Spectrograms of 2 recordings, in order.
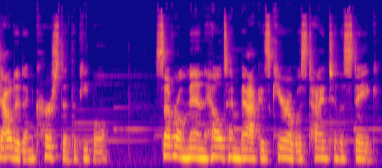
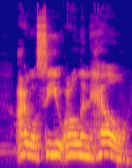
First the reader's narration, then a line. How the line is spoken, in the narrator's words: he shouted at them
